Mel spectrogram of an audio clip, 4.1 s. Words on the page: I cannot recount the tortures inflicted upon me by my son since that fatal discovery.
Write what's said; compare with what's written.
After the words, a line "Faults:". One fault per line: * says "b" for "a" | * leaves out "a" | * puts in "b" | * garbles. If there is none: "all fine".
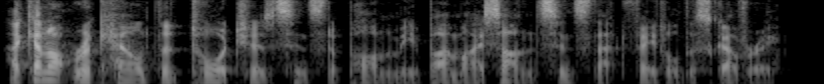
I cannot recount the tortures since upon me by my son since that fatal discovery.
Faults:
* says "since" for "inflicted"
